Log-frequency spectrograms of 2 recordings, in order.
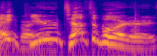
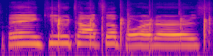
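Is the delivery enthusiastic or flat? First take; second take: enthusiastic; flat. First: It is said with more energy and enthusiasm. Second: It is said with little energy or enthusiasm. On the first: The speaker calls it right. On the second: The speaker calls it wrong.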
